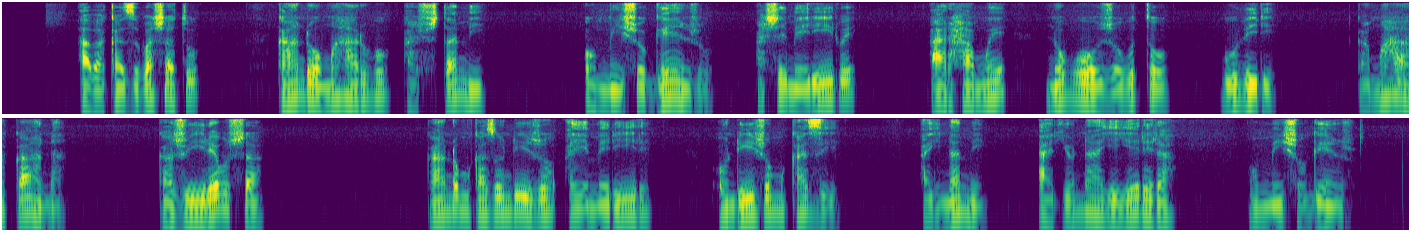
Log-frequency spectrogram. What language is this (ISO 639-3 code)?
nyn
